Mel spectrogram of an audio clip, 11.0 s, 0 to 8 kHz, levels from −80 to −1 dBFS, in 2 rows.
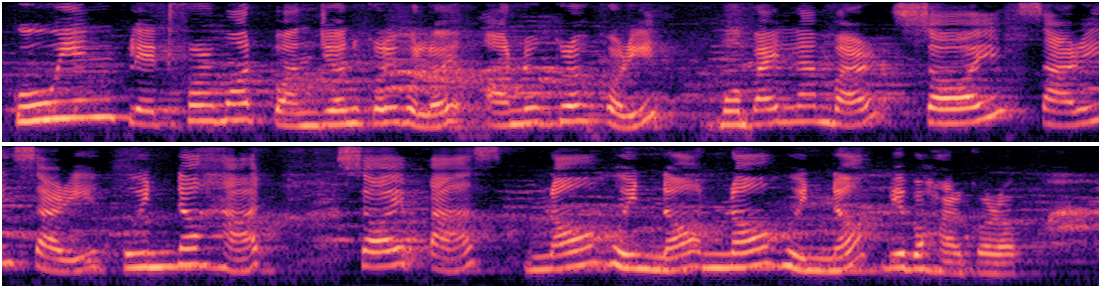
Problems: constant background noise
